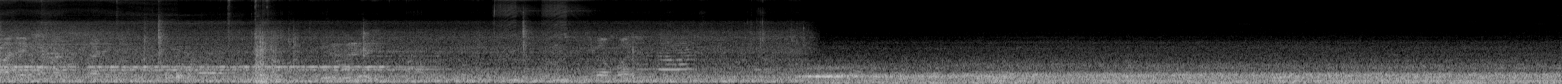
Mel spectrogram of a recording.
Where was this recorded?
on a subway train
